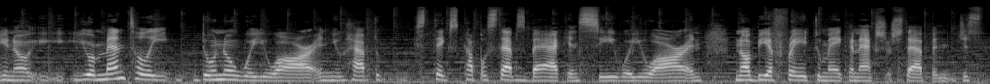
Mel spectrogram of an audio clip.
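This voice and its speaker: A woman's voice: fairly low pitch, fairly bright tone. A woman in her twenties from Serbia, talking casually in an interview and laughing easily. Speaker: interviewee, aspiring skeleton athlete.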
